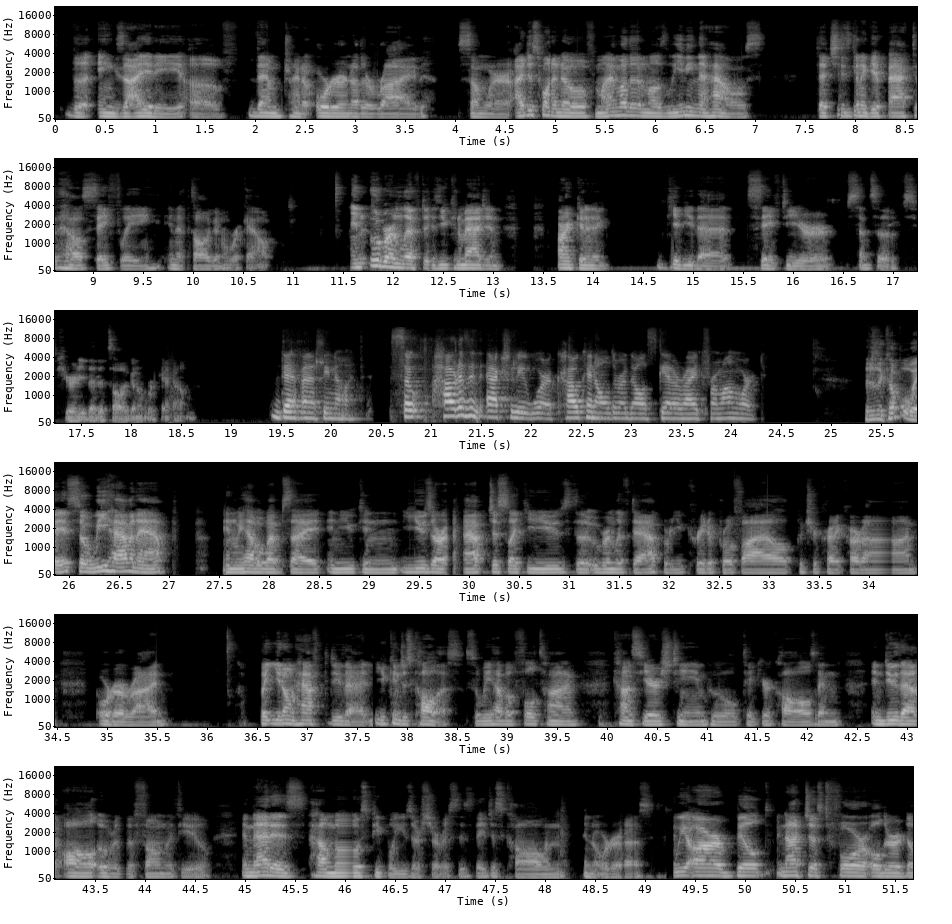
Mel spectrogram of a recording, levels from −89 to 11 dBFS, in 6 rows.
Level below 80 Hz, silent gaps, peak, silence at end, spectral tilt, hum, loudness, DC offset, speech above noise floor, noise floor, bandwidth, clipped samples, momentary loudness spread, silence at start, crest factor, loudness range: -60 dBFS; 13.30-13.39 s, 27.16-27.25 s; -4 dBFS; 0 s; -6 dB/octave; none; -25 LUFS; under 0.1%; 53 dB; -78 dBFS; 12.5 kHz; under 0.1%; 14 LU; 0.1 s; 22 dB; 6 LU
